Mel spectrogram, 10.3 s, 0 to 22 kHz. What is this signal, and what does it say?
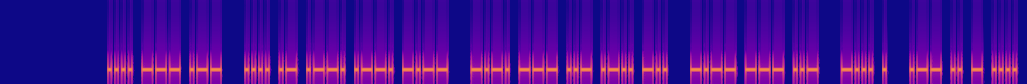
Morse code, heard as a keyed tone, about 34 wpm, 700 Hz. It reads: HOW HAPPY COULD YOU BE WITH
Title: Sentences from Top 1000 Words 35wpm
